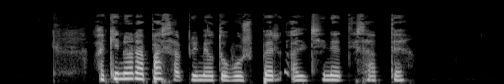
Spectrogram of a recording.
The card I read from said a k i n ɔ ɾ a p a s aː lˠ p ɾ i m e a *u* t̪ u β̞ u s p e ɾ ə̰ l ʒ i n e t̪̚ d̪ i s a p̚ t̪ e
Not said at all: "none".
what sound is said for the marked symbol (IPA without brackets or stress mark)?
w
